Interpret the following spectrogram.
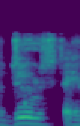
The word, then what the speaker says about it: Domesday: two books so the Doomsday Book is two Doom um isn't spelled D o om is actually spelled like King's dome in Seattle it's d-o-m-e pronounced Doom but it's not it's not spelled Doom the and in fact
